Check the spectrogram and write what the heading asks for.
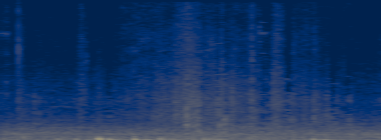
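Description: Handling noise from a body bag on a metal wheeled stretcher: a few soft, low knocks about half a second to a second in, followed by a faint rustle.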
